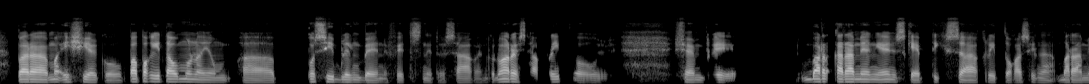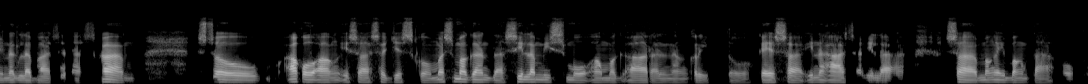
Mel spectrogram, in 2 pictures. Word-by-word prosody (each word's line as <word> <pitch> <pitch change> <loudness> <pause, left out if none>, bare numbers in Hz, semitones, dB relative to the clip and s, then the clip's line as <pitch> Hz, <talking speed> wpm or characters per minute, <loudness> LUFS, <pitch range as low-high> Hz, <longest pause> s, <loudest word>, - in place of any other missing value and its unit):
para 115 -1 +8
ma-ishare 110 -1 +2
ko, 95 0 -5
papakita 135 -1 +5
ko - - 0
muna 120 -3 0
yung, 105 -1 -7
ah, 95 -1 -1 0.3
posibleng 115 -3 +2
benefits 95 -3 -3
nito - - -13
sakin. 95 -1 -4
Kunwari - - +5
sa - - -3
crypto, 100 -6 -5 0.8
siyempre, 105 -1 -1 0.6
mar 130 +2 +5
karamihan 125 -2 +6
ngayon 115 0 +3
skeptics - - -1
sa - - +4
crypto - - -6
kasi - - -2
nga 95 -1 -8
maraming 105 -1 -1
naglabasan 95 -2 -4
na - - -7
scam. 110 -5 +3 0.7
So, 105 -4 0 0.3
ako 120 -3 +4
ang 105 0 +1
isa-suggest 100 0 -4
ko, 100 - -5
mas 115 - -1
maganda 110 -6 -1
sila 115 -2 0
mismo 105 -2 -5
ang 100 0 -4
mag-aral 95 -1 -4
ng 90 -1 -11
crypto. 85 -1 -13
Kaysa 100 -2 +1
inaasa 105 -2 -2
nila 100 -2 -3 0.6
sa 105 -3 +2
mga 105 +1 -4
ibang 100 -1 -6
tao, 85 0 -11
105 Hz, 130 wpm, -26 LUFS, 95-115 Hz, 0.8 s, para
